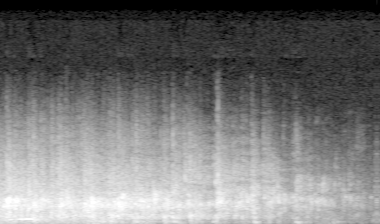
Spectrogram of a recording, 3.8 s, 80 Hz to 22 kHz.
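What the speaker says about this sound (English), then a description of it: "can I hear a round of applause for yourselves," Conference audience at a useR! 2025 keynote applauding themselves, a broad sustained wave of many people clapping in a large hall, steady at first then gradually thinning and tapering off.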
